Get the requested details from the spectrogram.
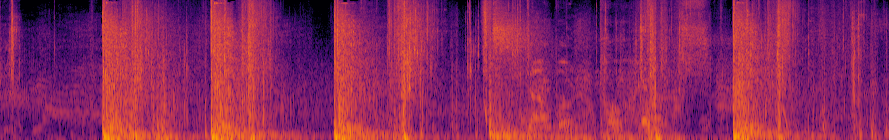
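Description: A shotgun fires loud blasts.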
